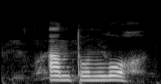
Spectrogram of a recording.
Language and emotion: Russian, neutral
